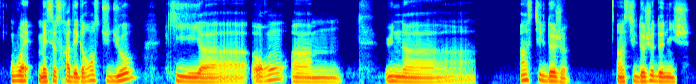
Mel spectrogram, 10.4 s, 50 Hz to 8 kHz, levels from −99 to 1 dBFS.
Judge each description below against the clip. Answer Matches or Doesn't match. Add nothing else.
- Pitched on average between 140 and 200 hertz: Doesn't match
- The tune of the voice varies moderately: Matches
